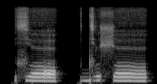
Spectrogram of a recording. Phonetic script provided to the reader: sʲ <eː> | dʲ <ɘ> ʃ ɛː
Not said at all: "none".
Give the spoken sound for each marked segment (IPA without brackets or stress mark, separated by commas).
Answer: ɛː, ɘ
